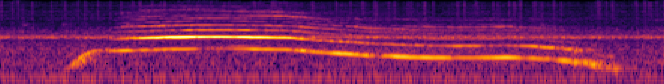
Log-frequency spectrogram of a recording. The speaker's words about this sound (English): By the way, this is a bobcat.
